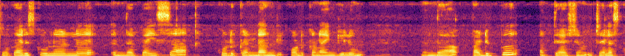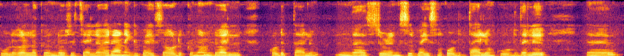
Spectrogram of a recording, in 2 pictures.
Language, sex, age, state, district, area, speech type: Malayalam, female, 18-30, Kerala, Palakkad, rural, spontaneous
